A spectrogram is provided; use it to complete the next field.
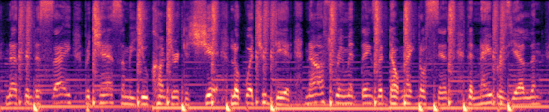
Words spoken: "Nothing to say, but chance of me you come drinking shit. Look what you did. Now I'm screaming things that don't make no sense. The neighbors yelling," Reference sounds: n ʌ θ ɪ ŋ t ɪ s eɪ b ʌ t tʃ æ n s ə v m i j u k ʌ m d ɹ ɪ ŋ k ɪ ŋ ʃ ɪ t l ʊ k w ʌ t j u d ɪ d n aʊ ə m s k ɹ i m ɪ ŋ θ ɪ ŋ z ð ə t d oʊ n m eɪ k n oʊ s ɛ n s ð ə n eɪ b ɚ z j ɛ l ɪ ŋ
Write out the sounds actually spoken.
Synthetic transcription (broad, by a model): n ʌ θ ɪ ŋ t ɪ s eɪ b ʌ t tʃ æ n s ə m i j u k ʌ m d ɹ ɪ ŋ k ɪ ʃ ɪ t l ʊ k w ʌ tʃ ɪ d ɪ d n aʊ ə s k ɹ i m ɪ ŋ θ ɪ ŋ z ð ə t d oʊ n m eɪ k n oʊ s ɛ n s ð ə n eɪ b ɚ z j ɛ l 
